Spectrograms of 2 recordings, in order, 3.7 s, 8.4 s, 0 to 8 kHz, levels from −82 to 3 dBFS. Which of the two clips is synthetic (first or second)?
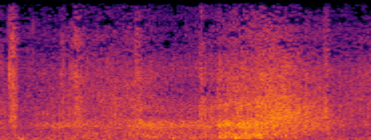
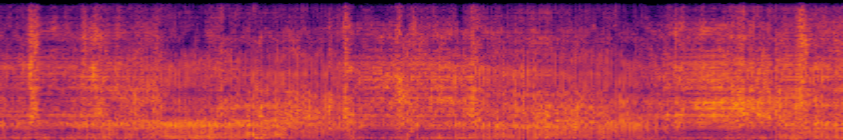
second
